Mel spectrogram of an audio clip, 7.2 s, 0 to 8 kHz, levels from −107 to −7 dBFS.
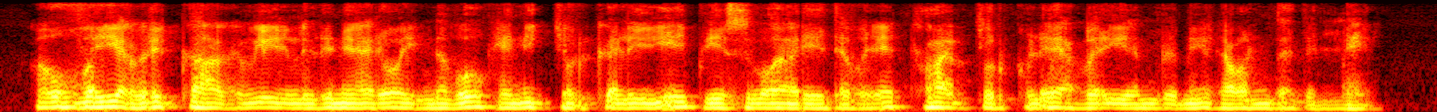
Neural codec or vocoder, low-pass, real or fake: codec, 24 kHz, 1.5 kbps, HILCodec; 7.2 kHz; fake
